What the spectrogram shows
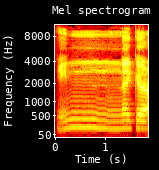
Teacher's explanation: نون مشدد پر غنہ ہوگا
